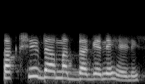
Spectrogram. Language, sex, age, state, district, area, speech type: Kannada, female, 45-60, Karnataka, Chikkaballapur, rural, conversation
